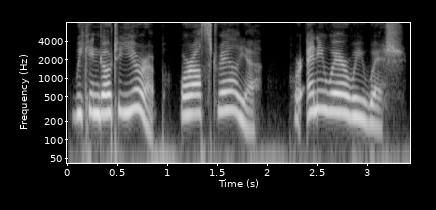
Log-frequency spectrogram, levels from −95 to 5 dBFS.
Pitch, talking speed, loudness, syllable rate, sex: 255 Hz, 190 wpm, -16 LUFS, 6.4 syllables/s, female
